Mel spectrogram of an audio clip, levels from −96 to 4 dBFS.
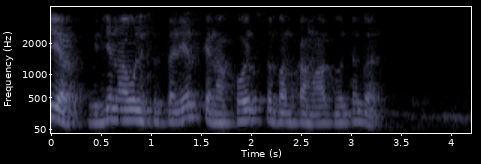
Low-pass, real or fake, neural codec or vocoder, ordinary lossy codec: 3.6 kHz; fake; codec, 16 kHz, 16 kbps, FunCodec, trained on Chinese and English, 50 frames a second; MP3, 24 kbps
